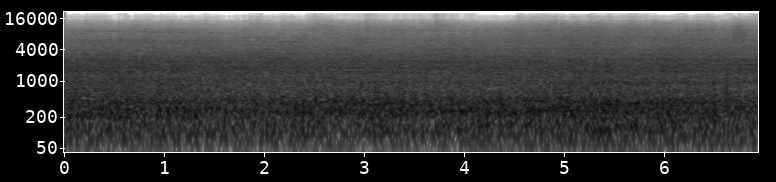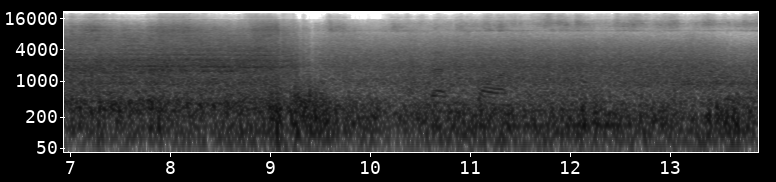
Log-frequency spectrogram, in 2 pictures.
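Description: Freight train of yellow U.S. Sugar ballast hoppers rolling past close by near Fort Lauderdale, Florida, a loud continuous rumble with rhythmic wheel clatter and faint squeal before it eases slightly near the end.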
